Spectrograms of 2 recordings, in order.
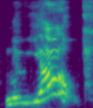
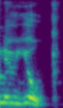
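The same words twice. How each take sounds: First: New York in a hammed-up American accent, higher; mock American accent. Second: Said in the usual way. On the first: Shown as a demonstration. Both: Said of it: "I've said it so wrong".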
